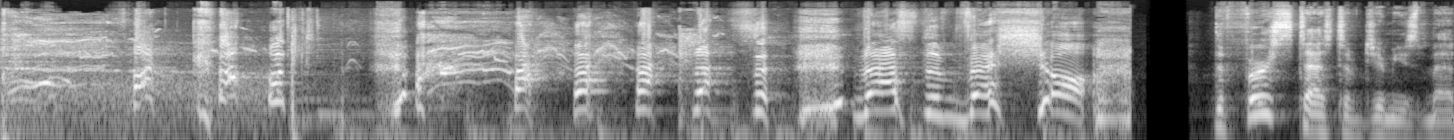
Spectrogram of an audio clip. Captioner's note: laughing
